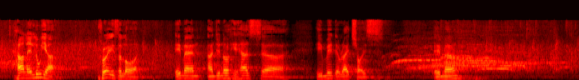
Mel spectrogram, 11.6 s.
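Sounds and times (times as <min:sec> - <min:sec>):
church congregation clapping for a pastor: 0:00.0 - 0:04.4, 0:08.5 - 0:11.5
speech: 0:00.3 - 0:01.2, 0:02.0 - 0:07.7, 0:08.7 - 0:09.5.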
